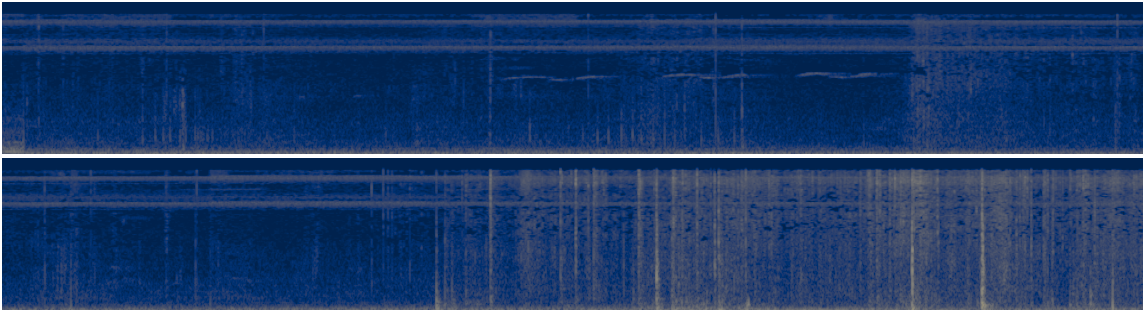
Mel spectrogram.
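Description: Steady high-pitched drone of forest insects, with three short high chirps about a third of the way in. From about three-quarters of the way through, a louder crackling rustle of dry leaves and twigs as someone pushes on foot through the undergrowth.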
